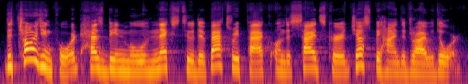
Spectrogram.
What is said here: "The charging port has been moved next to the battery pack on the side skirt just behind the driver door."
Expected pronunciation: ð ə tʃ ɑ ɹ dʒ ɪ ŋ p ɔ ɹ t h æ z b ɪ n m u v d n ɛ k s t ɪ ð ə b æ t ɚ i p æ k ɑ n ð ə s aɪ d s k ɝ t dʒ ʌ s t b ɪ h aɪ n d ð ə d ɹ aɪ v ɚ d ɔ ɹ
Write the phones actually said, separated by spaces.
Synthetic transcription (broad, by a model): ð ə tʃ ɑ ɹ dʒ ɪ ŋ p ɔ ɹ t h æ z b ɪ n m u v d n ɛ k s t ɪ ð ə b æ t ɚ i p æ k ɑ n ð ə s aɪ d s k ɝ t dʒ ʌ s t b ɪ h aɪ n d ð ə d ɹ aɪ v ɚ d ɔ ɹ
